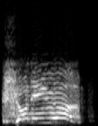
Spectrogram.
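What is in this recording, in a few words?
player killed enemy, mood low, French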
